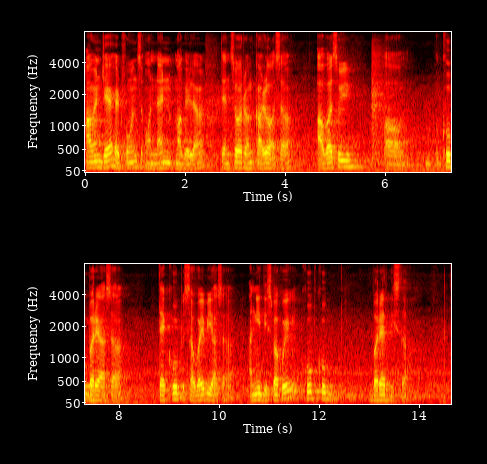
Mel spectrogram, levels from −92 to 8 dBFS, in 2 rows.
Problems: none marked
